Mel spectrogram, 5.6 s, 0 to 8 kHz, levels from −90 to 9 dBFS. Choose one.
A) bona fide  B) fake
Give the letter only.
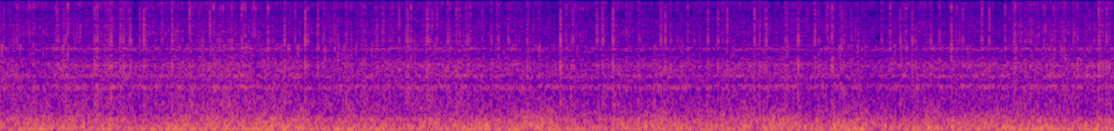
A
